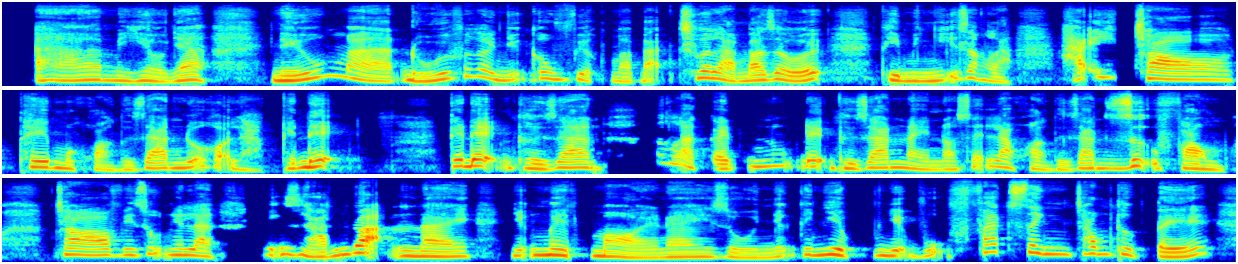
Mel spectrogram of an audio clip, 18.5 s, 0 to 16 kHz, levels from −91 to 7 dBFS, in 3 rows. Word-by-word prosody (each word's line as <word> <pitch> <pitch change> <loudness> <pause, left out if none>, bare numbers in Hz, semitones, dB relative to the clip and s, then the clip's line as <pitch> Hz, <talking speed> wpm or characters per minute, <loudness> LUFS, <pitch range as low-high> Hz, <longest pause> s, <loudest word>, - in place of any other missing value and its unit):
À, 180 +3 -1
mình 170 -2 -2
hiểu 165 -2 -2
nha. 185 +6 0 0.3
Nếu 185 +9 +4
mà 175 - +1
đối 195 +4 +1
với 320 +5 -8
cả 285 - -1
những 200 0 -4
công 250 -2 -2
việc 210 -3 -5
mà 150 -3 -6
bạn - - -5
chưa 270 - +2
làm 225 -11 +2
bao 180 +2 +3
giờ 220 - +2
ấy, 230 - +3 0.3
thì 185 - +2
mình 160 -1 -1
nghĩ 165 - -2
rằng 265 - -3
là - - -5 0.3
hãy 290 -1 -2
cho 215 -5 +3
thêm 220 -4 +3
một 175 - -1
khoảng 130 - -6
thời 140 - -7
gian 190 +5 +1
nữa 210 - 0
gọi - - -1
là 140 -5 -7
cái 175 - -3
đệm, 240 +5 +5 0.5
cái 255 0 +4
đệm 265 -6 +4
thời 175 -3 +1
gian. 210 +4 +1 0.3
Tức 380 -2 -10
là 240 - 0
cái, 165 -1 +2
ưm, 240 -1 -3 0.2
đệm 240 -4 0
thời 180 - -1
gian 205 +4 +1
này 175 -6 -2
nó 150 +1 -5
sẽ 150 - -5
là 230 -3 0
khoảng 160 -5 -6
thời 145 - -6
gian 185 +3 -1
dự 180 +9 +2
phòng 170 -5 0 0.3
cho 230 -2 +4
ví 225 0 -3
dụ 265 - -4
như 230 -1 -1
là 200 -4 +2 0.2
những 225 +1 -3
gián 215 -1 +1
đoạn 300 - +8
này, 180 -1 +3 0.2
những 210 +2 0
mệt 225 -2 +5
mỏi 155 -6 +1
này, 165 +1 -1
rồi 155 -3 -4
những 175 +9 -7
cái 235 0 -2
nhịp 225 -1 +6
nhiệm 200 -3 0
vụ 200 +4 -7
phát 340 +1 -3
sinh 255 -6 +2
trong 270 +1 -1
thực 240 -3 -4
tế. 175 +9 +3
200 Hz, 260 wpm, -21 LUFS, 170-235 Hz, 0.5 s, đoạn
